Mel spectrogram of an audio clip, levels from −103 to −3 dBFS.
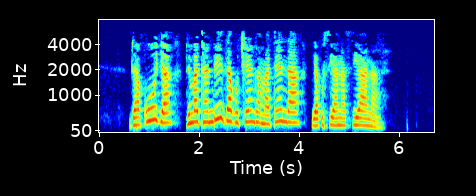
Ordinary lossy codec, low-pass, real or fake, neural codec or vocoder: MP3, 24 kbps; 7.2 kHz; real; none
